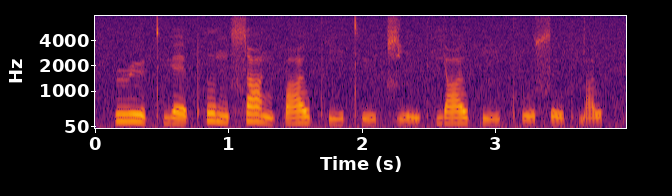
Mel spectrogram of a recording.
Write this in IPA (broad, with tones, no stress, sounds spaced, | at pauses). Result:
ɻ ɻ̩˥˩ t̪ʰ ɥ ɛ˨˩ pʰ ɤ˥˧ ŋ s ɑ˥˩ ŋ p ɑ˥ ʊ̯ pʰ i˧˥ t̪ʰ y˧˥ t͡ɕ i˨˩ n pʰ j ɑ˥ ʊ̯ p i˧˥ pʰ u˧˥ s ɹ̩˨˩ pʰ j ɑ˦ ʊ̯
